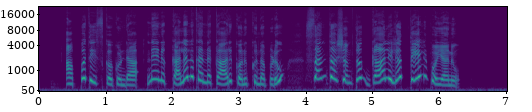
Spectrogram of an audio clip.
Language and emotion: Telugu, happy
